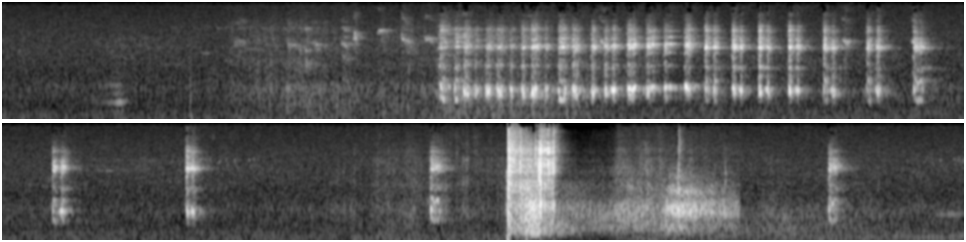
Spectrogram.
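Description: A run of quick, repeated calls starting about five seconds in, thinning out into single calls, then a single loud shotgun blast about eighteen seconds in, followed by a short cry.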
